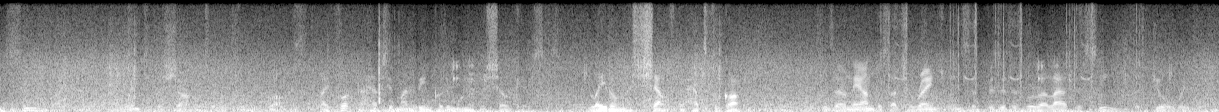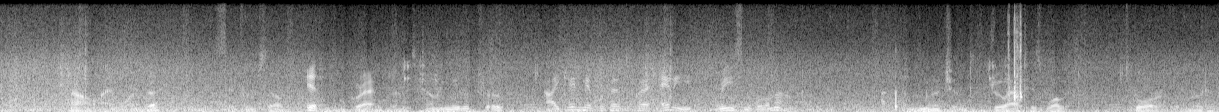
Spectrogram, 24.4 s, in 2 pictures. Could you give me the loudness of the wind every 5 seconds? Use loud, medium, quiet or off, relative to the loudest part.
loud, loud, loud, medium, medium.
